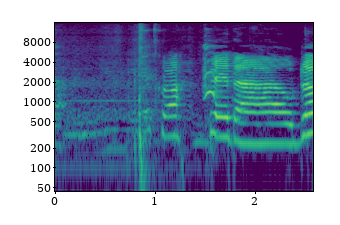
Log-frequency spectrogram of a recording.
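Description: A toddler babbles and squeals loudly close by.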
